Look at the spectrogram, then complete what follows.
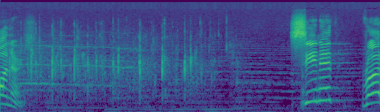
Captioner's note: crowd applauding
